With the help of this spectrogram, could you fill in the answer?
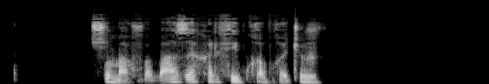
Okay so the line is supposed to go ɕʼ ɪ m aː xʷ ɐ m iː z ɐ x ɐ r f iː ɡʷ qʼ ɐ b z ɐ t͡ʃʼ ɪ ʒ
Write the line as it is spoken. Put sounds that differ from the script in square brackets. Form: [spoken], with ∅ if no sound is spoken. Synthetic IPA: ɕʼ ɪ m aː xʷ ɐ m [aː] z ɐ x ɐ r f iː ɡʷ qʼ ɐ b [ʁ] ɐ t͡ʃʼ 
